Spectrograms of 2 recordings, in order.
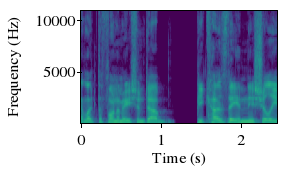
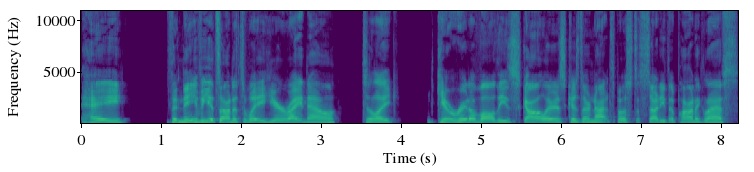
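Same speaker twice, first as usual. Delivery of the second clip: normal talking voice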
